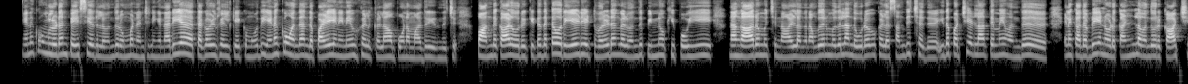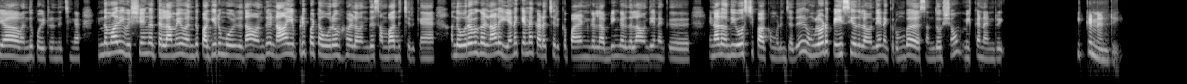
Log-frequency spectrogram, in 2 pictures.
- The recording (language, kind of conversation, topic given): Tamil, podcast, புதிய இடத்தில் உண்மையான உறவுகளை எப்படிச் தொடங்கினீர்கள்?
- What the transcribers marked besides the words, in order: "விஷயங்கள்" said as "விஷயங்கத்த"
